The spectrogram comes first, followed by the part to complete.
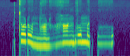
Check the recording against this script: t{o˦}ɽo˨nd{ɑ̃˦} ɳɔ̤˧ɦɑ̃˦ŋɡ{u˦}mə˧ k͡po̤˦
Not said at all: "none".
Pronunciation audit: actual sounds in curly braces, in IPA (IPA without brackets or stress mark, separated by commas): o˦, ɑ̃˨, o˦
